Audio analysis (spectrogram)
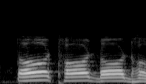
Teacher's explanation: टो, ठो, डो, ढो में जीभ मुड़ रही है ऊपर को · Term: मूर्धन्य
